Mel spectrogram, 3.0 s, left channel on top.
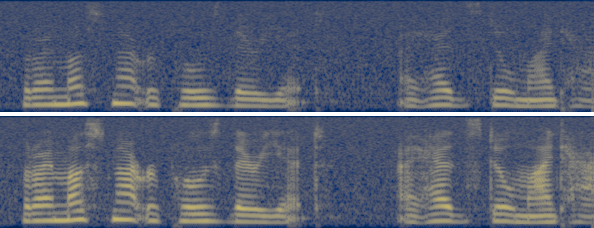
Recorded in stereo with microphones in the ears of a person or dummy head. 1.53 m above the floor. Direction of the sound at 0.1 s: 55° right (ahead or behind).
